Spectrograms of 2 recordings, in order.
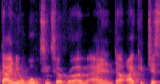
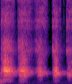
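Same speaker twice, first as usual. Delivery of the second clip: breathless laugh; 8 dB quieter than usual. Real, not acted. Laughing at the box's noises.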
